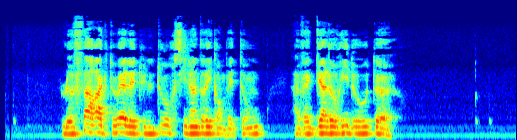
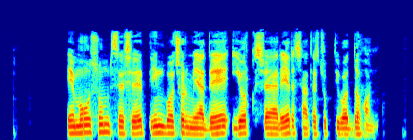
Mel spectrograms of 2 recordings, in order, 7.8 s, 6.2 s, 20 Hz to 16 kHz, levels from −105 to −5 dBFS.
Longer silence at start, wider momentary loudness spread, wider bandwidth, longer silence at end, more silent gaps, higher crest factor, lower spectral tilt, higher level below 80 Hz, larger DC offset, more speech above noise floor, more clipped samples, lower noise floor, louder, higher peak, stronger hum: about the same, 0.95 s vs 1 s; first, 12 LU vs 9 LU; first, 10 kHz vs 7.8 kHz; first, 1.85 s vs 0.6 s; second, none vs 4.97-5.01 s; about the same, 20 dB vs 16 dB; about the same, -6 dB/octave vs -5.5 dB/octave; about the same, -66 dBFS vs -62 dBFS; neither; second, 44 dB vs over 70 dB; neither; second, -69 dBFS vs under -90 dBFS; second, -26 LUFS vs -21 LUFS; about the same, -8 dBFS vs -6 dBFS; neither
